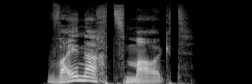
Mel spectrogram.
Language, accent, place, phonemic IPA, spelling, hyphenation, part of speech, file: German, Germany, Berlin, /ˈvaɪ̯naxt͡sˌmaʁkt/, Weihnachtsmarkt, Weih‧nachts‧markt, noun, De-Weihnachtsmarkt.ogg
- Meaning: Christmas market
